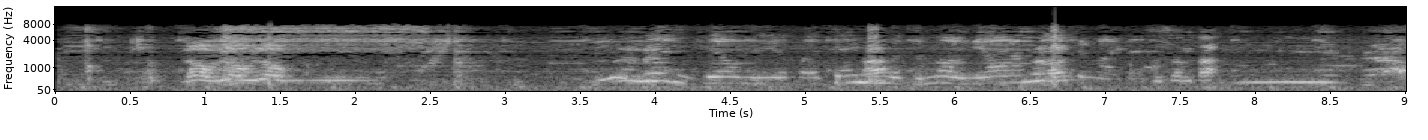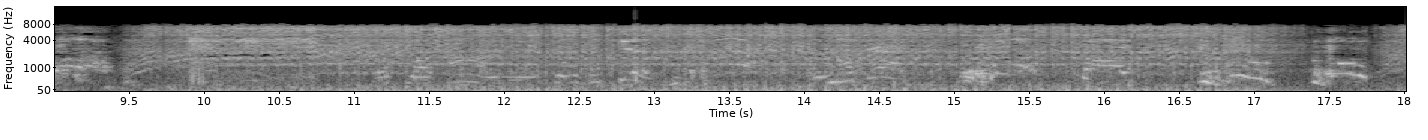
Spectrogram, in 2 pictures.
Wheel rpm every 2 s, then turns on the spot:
0, 0, 0, 0, 20, 150, 160, 160, 100.
none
